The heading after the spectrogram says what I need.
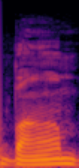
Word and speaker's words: balm: comfortable kind like a bomb but I say bomb you say bomb yeah if there you got to say the L it's not silent it's not a silent L you give the baby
